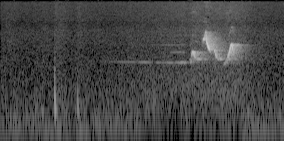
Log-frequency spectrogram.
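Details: Japanese bush warbler gives a thin, level whistle that slips slightly lower, then a loud, tumbling flourish of high, looping notes. Two faint knocks come before the song.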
